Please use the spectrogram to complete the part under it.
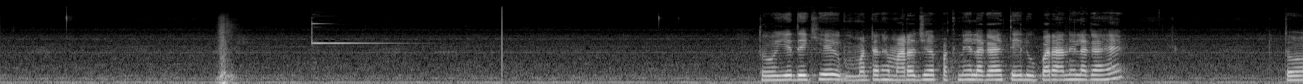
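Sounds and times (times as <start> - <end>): steady low hum: 0.0 - 13.0
clear high ringing tone: 3.1 - 4.8.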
